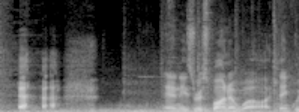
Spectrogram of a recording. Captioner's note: laughter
